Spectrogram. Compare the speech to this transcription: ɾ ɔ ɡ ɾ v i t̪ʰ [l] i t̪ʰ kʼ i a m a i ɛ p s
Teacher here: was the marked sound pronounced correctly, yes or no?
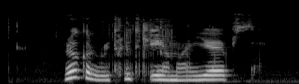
yes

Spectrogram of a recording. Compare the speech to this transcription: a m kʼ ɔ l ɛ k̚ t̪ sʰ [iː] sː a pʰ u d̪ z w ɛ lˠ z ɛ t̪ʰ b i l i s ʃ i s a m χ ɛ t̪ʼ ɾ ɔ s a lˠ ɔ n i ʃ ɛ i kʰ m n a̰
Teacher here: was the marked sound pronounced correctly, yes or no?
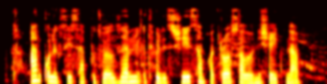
yes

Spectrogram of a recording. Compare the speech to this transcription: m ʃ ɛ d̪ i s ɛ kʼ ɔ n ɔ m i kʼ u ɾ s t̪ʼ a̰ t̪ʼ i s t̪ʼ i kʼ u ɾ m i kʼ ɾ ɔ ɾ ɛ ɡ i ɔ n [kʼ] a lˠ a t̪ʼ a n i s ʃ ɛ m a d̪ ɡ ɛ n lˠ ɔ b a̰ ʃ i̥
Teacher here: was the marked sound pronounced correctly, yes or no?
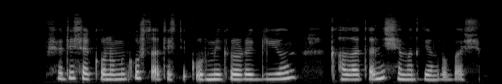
yes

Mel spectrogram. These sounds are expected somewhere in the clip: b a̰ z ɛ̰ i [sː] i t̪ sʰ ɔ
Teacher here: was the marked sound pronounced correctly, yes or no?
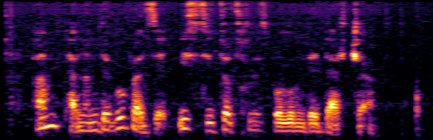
yes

